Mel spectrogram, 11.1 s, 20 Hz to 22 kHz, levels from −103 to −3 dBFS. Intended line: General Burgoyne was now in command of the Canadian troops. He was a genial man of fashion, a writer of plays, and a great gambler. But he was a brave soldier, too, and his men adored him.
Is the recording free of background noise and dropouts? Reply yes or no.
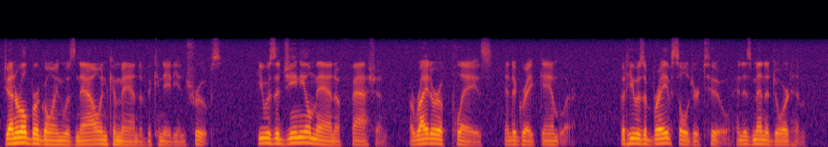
yes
